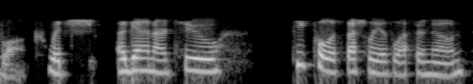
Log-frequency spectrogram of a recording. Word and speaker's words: Picpoul: Picpoul. Picpoul is how they pronounce it in France, but Picpoul is how we would say it here in the States. – Okay. – P-I-C-P-O-U-L.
